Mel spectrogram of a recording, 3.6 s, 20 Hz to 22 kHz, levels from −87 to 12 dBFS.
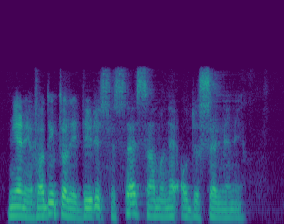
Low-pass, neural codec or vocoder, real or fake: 7.2 kHz; codec, 16 kHz, 1.1 kbps, Voila-Tokenizer; fake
